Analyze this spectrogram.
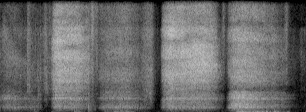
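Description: A man breathing heavily: about five loud, noisy breaths in and out, each roughly a second long, with short pauses between them.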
